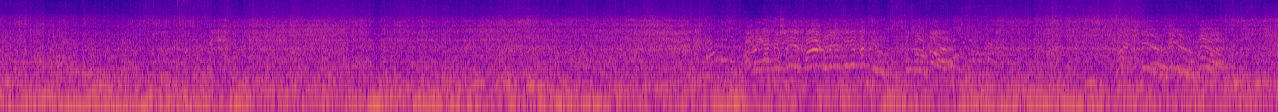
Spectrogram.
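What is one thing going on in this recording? Car engines roar and rev steadily outdoors.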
